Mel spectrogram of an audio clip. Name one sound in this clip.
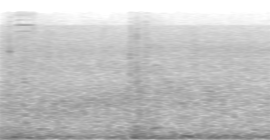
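Water sprays steadily from a fountain.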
